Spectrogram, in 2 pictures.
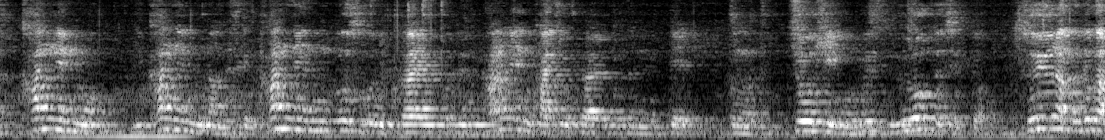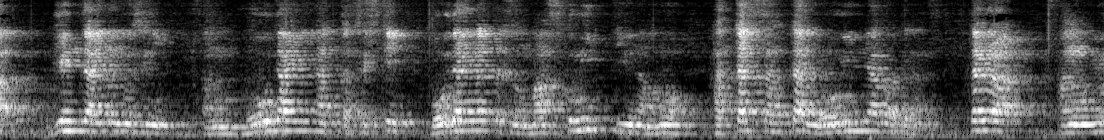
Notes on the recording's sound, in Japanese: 音質：２。主催：自治労山口県職員労働組合下関支部 場所：下関市水産会館。音質はあまりよくない。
